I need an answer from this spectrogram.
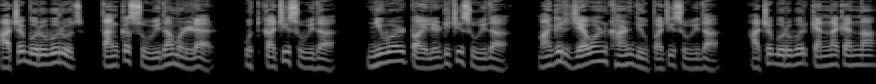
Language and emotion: Goan Konkani, neutral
